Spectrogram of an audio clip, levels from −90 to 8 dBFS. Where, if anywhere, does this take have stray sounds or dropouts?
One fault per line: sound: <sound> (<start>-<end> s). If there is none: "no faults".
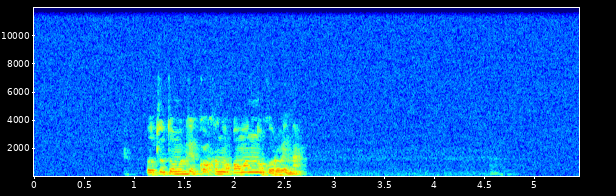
no faults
